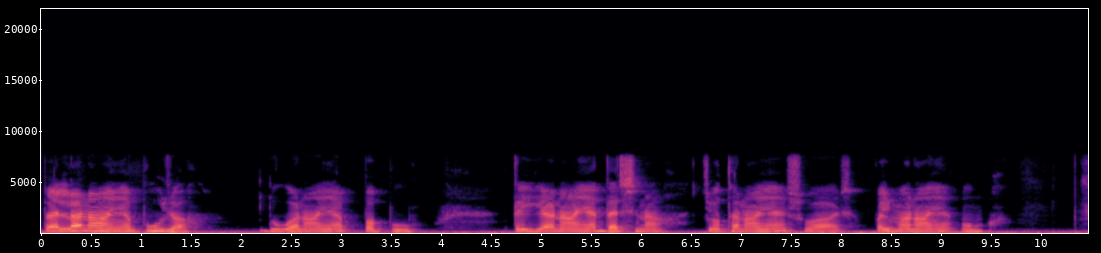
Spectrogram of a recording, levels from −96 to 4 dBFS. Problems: constant background noise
